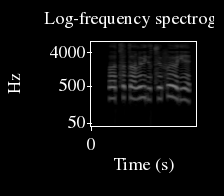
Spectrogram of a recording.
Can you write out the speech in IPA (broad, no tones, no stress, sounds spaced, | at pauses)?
əː t͡s ə t əː l y ɾʲ u t͡s y f øː ɾʲ e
